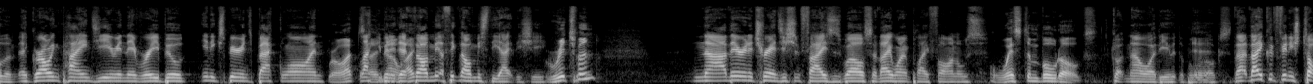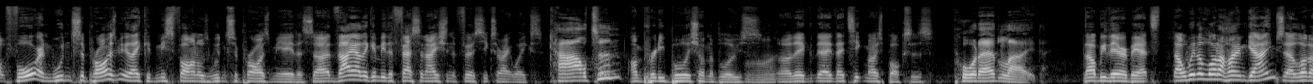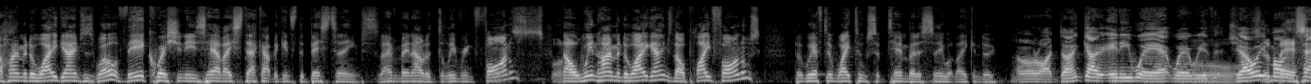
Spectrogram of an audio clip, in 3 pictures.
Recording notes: LIVE FROM IKON PARK. Ahead of the Charity Shield Game between Richmond and Collingwood. In the commentary box.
